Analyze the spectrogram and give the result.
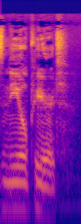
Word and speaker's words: Neil Peart: Or if today we can find a suitable robe, I will go as Neil Peart. And that is how you say his name, by the way.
